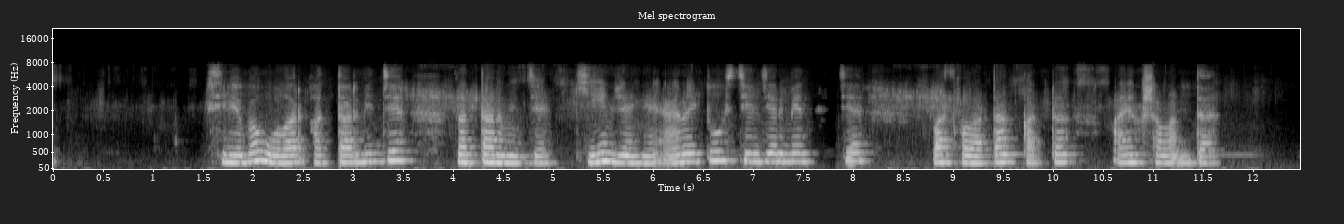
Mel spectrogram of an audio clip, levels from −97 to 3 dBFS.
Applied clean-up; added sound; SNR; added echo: neural separator model SepFormer DNS4.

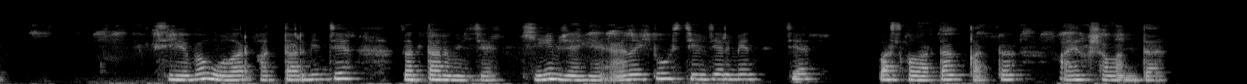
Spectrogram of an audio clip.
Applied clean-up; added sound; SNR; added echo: neural mask model Resemble Enhance denoiser.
